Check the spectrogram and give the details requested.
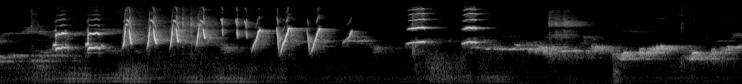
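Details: White-rumped shama song used to provoke other shamas into singing, a rapid sequence of sharp sweeping notes and repeated high chips, ending in lower warbled phrases.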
